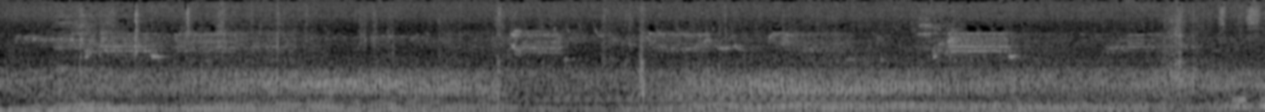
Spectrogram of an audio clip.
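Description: A motor vehicle's engine running steadily, its hum swelling and easing, with a few faint short high chirps at intervals.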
